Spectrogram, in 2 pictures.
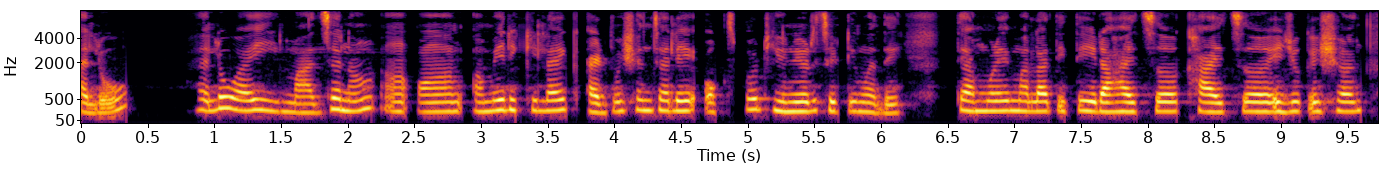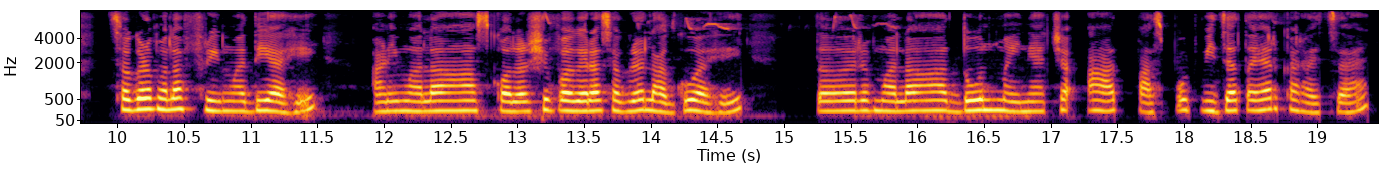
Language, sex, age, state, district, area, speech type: Marathi, female, 30-45, Maharashtra, Thane, urban, spontaneous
